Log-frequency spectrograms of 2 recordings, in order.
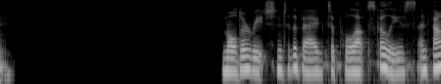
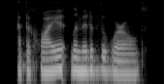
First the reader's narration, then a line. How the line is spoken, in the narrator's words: he whispered, quoting her Tennyson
